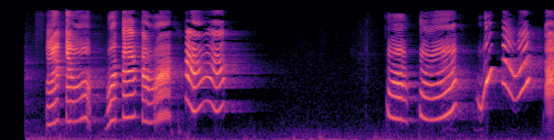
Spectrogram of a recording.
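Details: Talking parrot voicing bursts of bright, sharply modulated, speech-like syllables with wavering harmonics, two groups separated by a second of quiet, followed by a woman speaking Hindi.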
